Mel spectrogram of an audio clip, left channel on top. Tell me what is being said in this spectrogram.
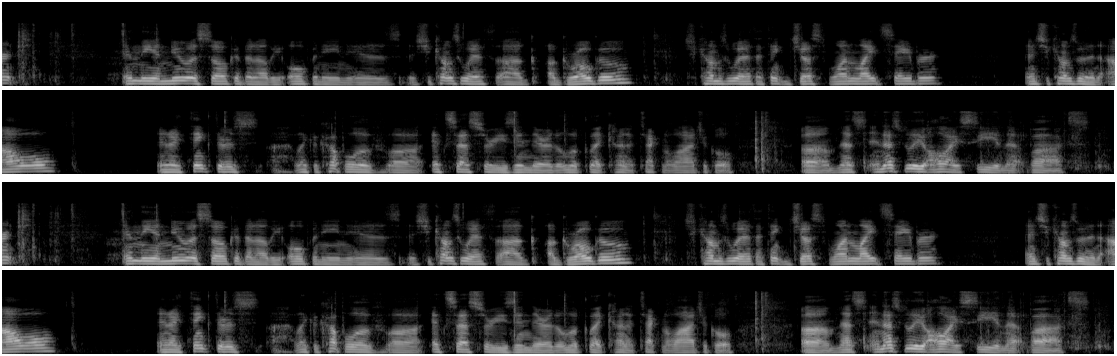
in the new Ahsoka that I'll be opening is she comes with a Grogu. She comes with, I think, just 1 lightsaber. And she comes with an owl. And I think there's like a couple of accessories in there that look like kind of technological. That's really all I see in that box.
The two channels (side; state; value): both; normal; correlation 0.52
